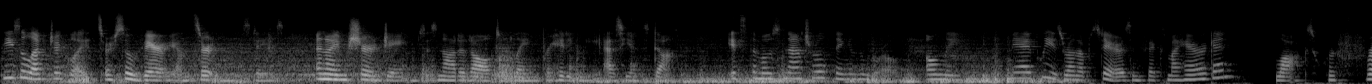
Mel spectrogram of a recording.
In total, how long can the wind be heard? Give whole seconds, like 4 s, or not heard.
11 s.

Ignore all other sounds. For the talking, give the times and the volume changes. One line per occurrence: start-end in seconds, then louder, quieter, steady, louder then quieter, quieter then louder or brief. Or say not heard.
0.0-13.6 quieter.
